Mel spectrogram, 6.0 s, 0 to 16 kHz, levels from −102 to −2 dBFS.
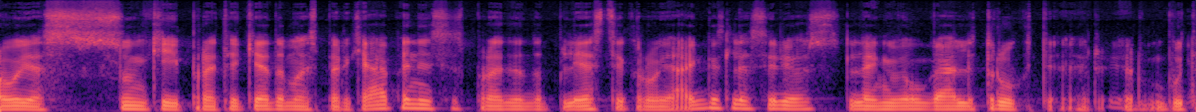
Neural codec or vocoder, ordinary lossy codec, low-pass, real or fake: vocoder, 44.1 kHz, 128 mel bands every 512 samples, BigVGAN v2; Opus, 32 kbps; 14.4 kHz; fake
